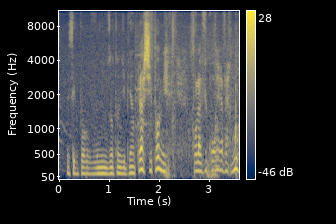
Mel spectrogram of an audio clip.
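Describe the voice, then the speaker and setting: A man talks at a very fast pace with ordinary pitch variation, over noticeable background noise. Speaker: youtuber filming a prank vlog. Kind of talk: casual vlog narration to camera. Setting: outdoors, hiding in woods. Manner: hesitant, many fillers; quiet, speaking softly while hiding.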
